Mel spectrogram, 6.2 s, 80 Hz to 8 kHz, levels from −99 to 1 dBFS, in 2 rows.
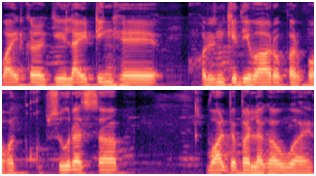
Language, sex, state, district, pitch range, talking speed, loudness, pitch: Hindi, male, Punjab, Pathankot, 115-125 Hz, 155 wpm, -15 LUFS, 120 Hz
